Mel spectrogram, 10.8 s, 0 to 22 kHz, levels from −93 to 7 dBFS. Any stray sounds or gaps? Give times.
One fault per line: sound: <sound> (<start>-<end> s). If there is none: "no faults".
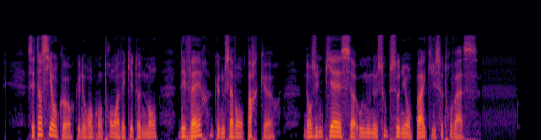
no faults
